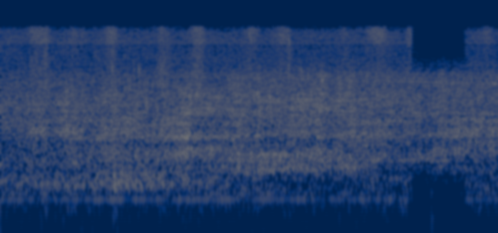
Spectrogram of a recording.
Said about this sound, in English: Another plane.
